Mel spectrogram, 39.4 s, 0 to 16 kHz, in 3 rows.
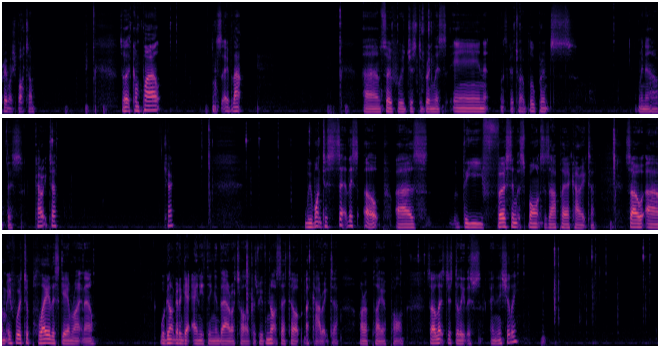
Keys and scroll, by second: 8.3 ctrl+space, 31.1 Escape, 37.2 Delete.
